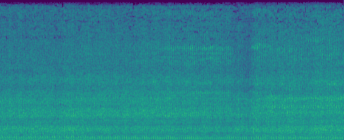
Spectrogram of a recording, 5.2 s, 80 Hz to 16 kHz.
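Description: Restored Dax 125cc Toro motorcycle with the exhaust baffle fitted on an NHRC-type exhaust, its engine running close at a steady putter with a brief dip in revs.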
